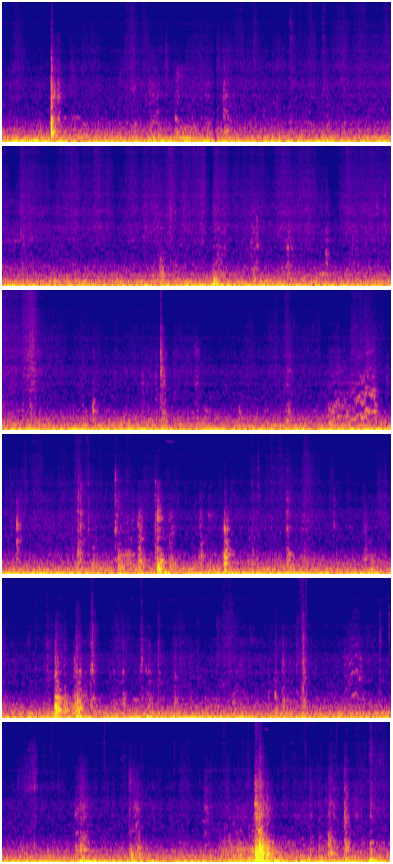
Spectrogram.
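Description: Inside a high-speed train carriage: the steady low rumble of the train running, with a few short knocks or clunks, the loudest two near the end.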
